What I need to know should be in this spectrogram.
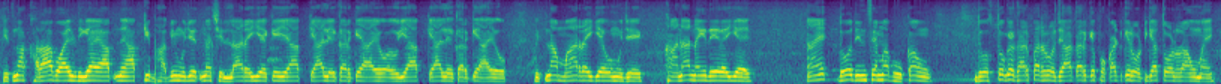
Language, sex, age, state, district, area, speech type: Urdu, male, 18-30, Maharashtra, Nashik, urban, spontaneous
